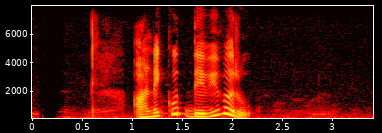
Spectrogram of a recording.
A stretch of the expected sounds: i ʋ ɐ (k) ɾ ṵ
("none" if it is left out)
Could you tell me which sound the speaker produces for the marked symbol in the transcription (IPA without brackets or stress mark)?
none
